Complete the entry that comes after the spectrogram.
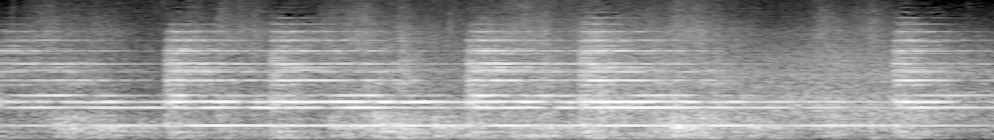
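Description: A school bell at the Ostfriesisches Schulmuseum Volmhusen rings repeatedly in a steady, swinging rhythm, each stroke ringing out with bright, sustained metallic overtones that overlap and linger. It sounds loud, with no talking.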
